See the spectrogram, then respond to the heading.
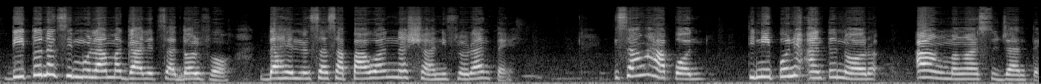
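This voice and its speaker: A woman's voice: high-pitched, expressive, measured pace. A woman with a Filipino accent reading scripted narration for a radio drama.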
